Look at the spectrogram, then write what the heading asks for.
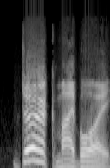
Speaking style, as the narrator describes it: fairly shouted

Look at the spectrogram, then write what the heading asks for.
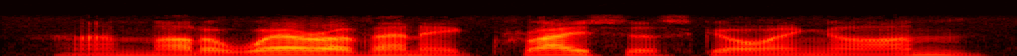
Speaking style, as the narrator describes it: muttered Gunn wearily

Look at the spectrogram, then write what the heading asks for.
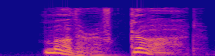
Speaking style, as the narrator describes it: breathed the cop

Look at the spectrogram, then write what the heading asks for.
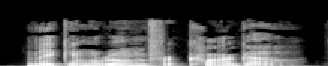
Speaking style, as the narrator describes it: Sam muttered to himself

